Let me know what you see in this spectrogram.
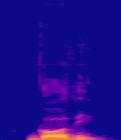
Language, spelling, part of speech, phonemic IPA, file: Kikuyu, ngothi, noun, /ᵑɡɔ̀ːðì(ꜜ)/, LL-Q33587 (kik)-ngothi.wav
- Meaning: 1. hide, leather 2. skin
